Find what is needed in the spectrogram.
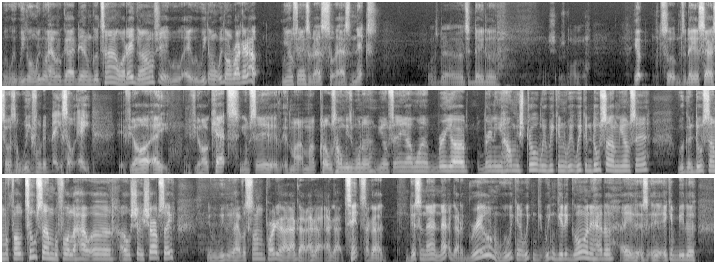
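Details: Adult male who says he stutters; real speech with repeated phrases; finding: stuttering.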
